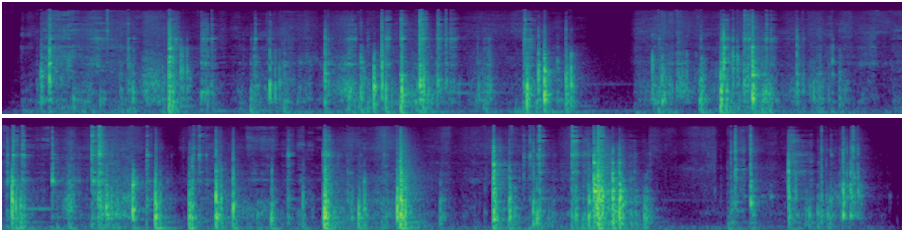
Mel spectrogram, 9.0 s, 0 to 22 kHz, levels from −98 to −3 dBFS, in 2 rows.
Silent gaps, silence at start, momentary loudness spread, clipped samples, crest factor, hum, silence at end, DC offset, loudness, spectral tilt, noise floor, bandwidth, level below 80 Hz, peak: none; 0.2 s; 16 LU; under 0.1%; 26 dB; none; 0.2 s; under 0.1%; -30 LUFS; -2.5 dB/octave; -50 dBFS; 17 kHz; -50 dBFS; -6 dBFS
